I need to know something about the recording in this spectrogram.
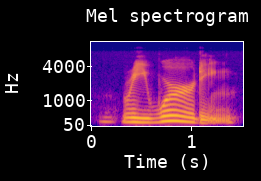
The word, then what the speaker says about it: rewording: And 23 is spelled with an O, but sounds like an E. Rewording. Rewording, like where were you?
